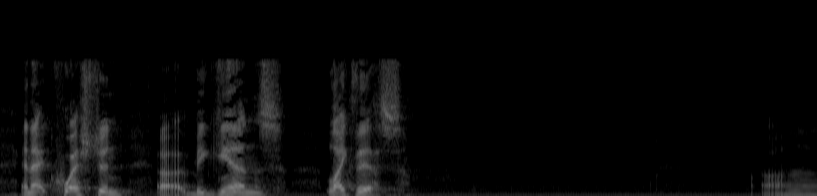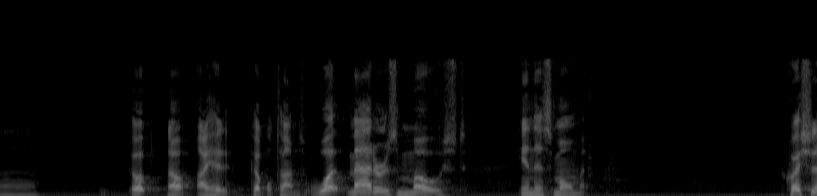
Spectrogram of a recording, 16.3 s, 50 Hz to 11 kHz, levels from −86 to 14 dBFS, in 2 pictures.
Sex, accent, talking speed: male, American, 85 wpm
